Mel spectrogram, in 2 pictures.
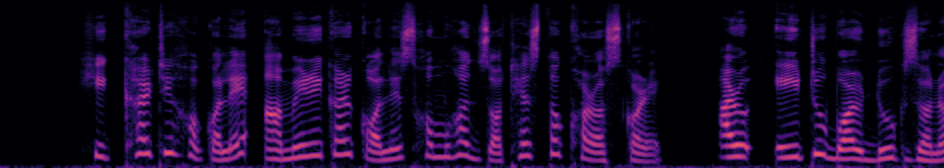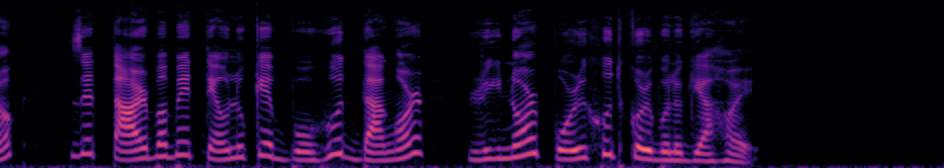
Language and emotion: Assamese, angry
